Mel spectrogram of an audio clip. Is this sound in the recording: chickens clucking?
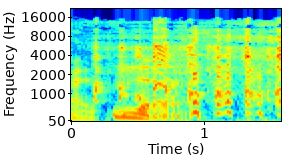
yes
